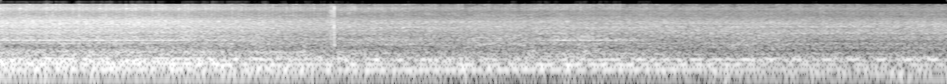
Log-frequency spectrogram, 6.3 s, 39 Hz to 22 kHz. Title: Ниссан Армада 2004г что за стук после кап ремонта ДВС(1)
